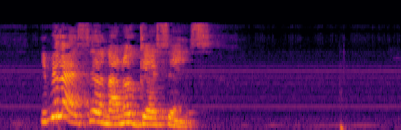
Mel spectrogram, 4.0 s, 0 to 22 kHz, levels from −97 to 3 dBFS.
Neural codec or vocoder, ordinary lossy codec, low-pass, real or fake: none; MP3, 96 kbps; 9.9 kHz; real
